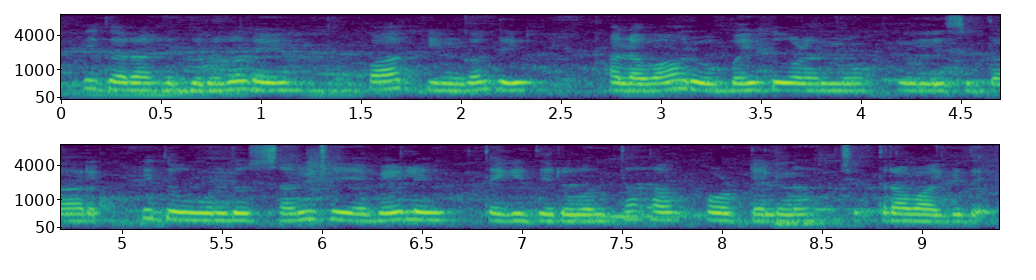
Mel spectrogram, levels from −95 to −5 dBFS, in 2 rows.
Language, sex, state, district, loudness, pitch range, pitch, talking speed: Kannada, female, Karnataka, Bijapur, -26 LUFS, 205-230 Hz, 220 Hz, 95 wpm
